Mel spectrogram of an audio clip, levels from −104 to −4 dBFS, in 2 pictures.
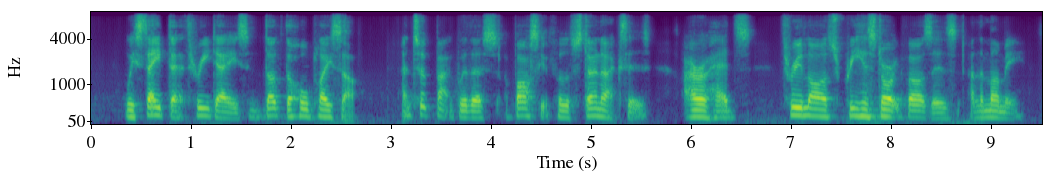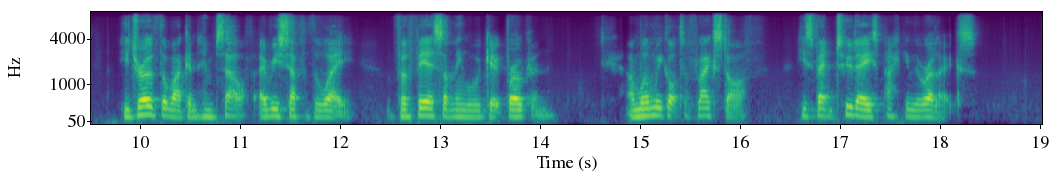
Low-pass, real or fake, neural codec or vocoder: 7.2 kHz; fake; codec, 16 kHz, 1 kbps, X-Codec, HuBERT features, trained on LibriSpeech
